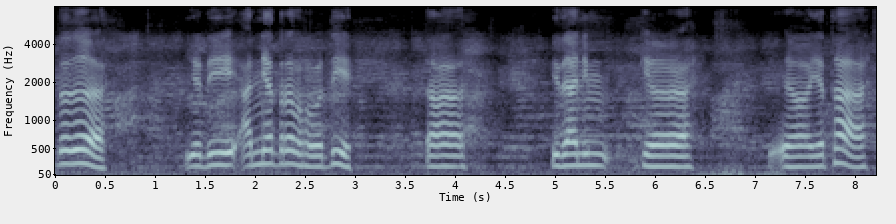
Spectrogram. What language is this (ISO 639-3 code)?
san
